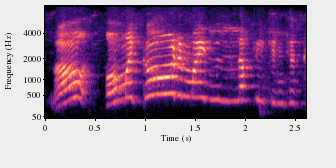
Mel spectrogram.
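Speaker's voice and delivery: thrilled to see someone join; squealing with joy; delighted surprise. Real, not acted. Spots a friend arriving.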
